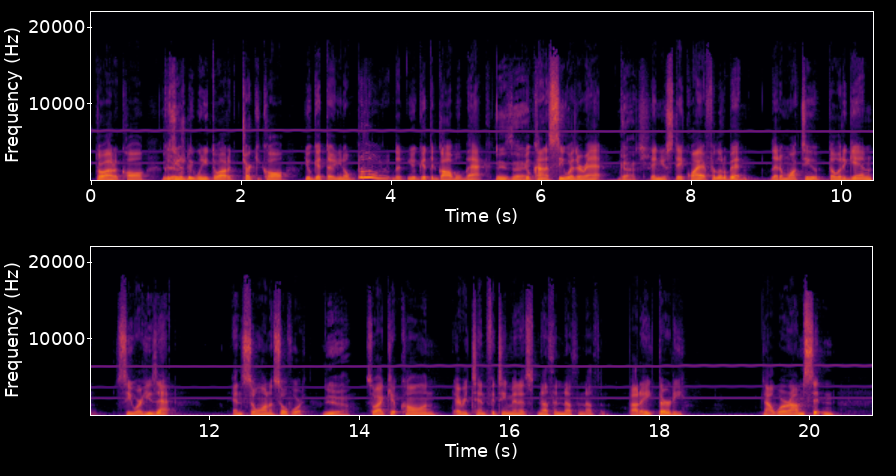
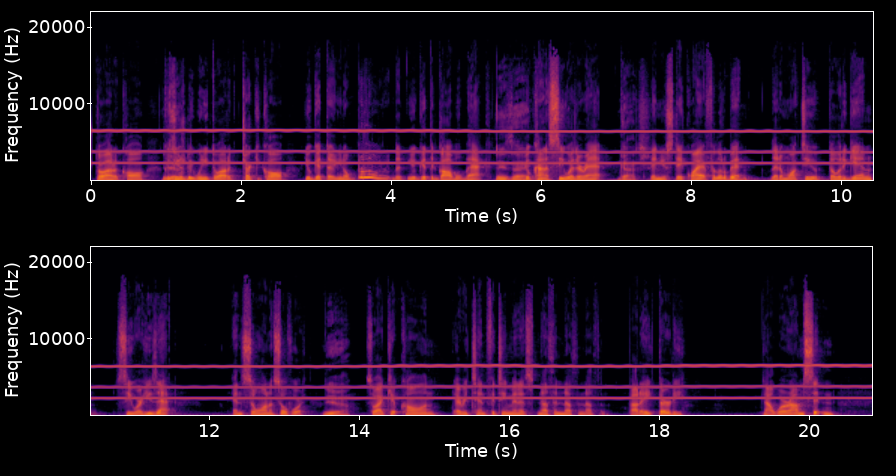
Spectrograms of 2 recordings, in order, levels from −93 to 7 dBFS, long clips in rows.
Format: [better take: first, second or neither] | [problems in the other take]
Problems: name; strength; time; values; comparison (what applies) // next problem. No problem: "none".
first | high-pitched whine; loud; throughout; 6.5 kHz, 5 dB below the speech; faint in the first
